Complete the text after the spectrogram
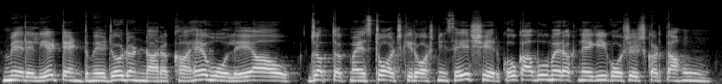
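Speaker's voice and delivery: plain reading voice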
